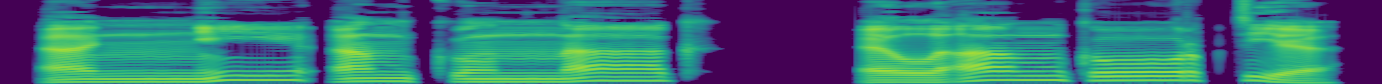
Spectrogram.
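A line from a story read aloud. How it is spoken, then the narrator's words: Singsong. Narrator (Russian): сказал Фредди нараспев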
